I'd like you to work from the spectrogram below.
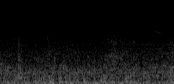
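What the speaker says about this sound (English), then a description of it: "We don't want to bump into these horses." Horses' hooves clip-clopping in the chariot-racing video game Qvadriga, a dense, steady rumble of hoofbeats running continuously at moderate level, alone with no talking.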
